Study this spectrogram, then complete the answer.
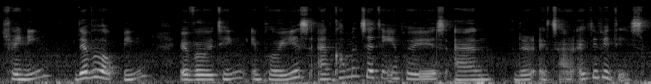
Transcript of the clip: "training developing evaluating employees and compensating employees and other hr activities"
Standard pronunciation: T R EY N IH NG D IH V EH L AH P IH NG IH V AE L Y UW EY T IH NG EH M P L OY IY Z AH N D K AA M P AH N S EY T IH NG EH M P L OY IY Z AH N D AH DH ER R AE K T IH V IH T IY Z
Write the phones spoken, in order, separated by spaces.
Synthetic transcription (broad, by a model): T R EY N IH NG D IH V EH L AH P IH NG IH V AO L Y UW T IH NG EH M P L OY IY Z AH N K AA M AH N S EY T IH NG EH M P L OY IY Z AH N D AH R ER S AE K T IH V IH T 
